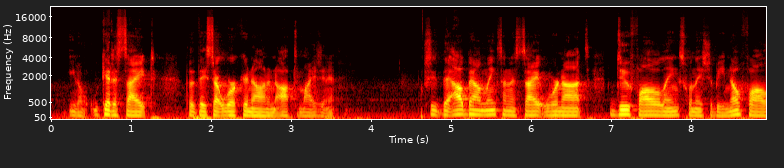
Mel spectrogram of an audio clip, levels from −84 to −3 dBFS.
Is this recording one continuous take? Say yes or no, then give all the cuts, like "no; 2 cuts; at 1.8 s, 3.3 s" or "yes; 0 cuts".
no; 2 cuts; at 4.7 s, 6.9 s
